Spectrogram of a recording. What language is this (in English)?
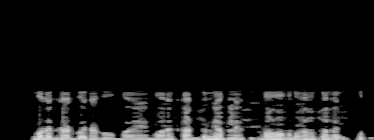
Assamese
